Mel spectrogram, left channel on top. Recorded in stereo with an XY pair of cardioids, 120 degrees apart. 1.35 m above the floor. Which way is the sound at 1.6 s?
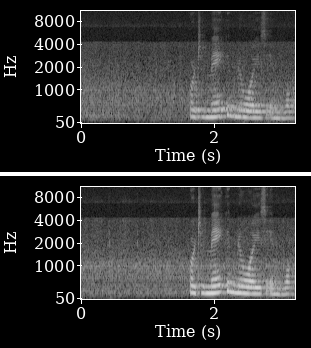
35° right.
